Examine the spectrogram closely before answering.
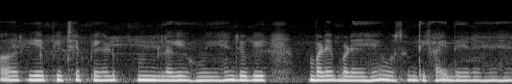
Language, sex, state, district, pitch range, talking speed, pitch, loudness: Hindi, female, Bihar, West Champaran, 185-200 Hz, 210 wpm, 195 Hz, -12 LUFS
